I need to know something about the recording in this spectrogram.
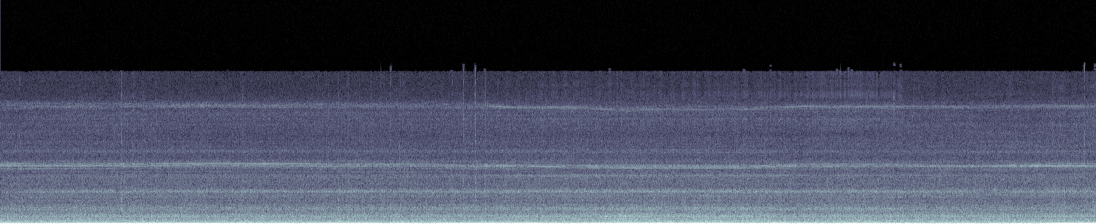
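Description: An aircraft engine drones steadily from close by.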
